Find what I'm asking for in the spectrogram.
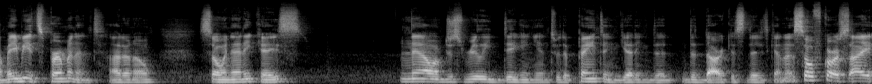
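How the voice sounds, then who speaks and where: A young art channel host demonstrates watercolor paints, relaxed and casual, thinking aloud with plenty of fillers. His voice remains a bit deep from a recent illness.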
